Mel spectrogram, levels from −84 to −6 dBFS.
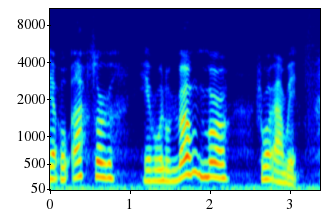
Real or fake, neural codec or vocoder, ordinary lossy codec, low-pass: fake; autoencoder, 22.05 kHz, a latent of 192 numbers a frame, VITS, trained on many speakers; none; none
